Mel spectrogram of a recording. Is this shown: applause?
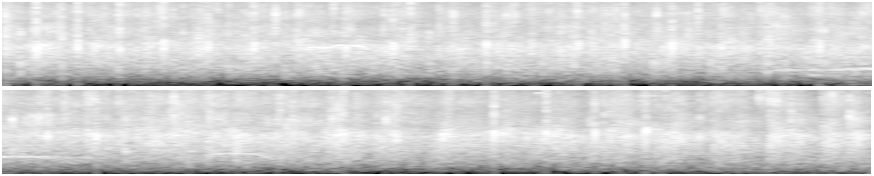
yes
